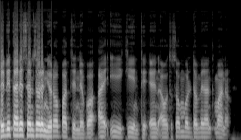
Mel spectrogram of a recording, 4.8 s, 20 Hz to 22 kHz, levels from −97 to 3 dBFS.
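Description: From 0.01 to 0.86 s the opening speech has a harsh, crackling edge with flattened peaks, likely microphone overload, driven about 7 dB past the converter's limit, clipping roughly a tenth of samples. At 0.03 s and again at 1.02 s the level drops abruptly, by about 3 dB then about 8 dB, likely the microphone volume stepped down by software reacting to the distortion.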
